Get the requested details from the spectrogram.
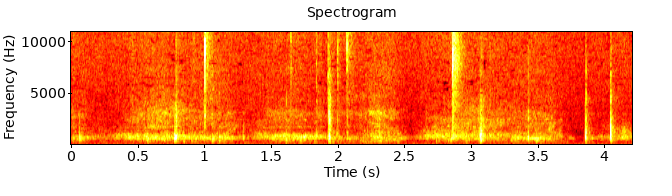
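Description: Long dark nails tap the top of a closed Earl Grey tea box of thin printed cardboard, about 20 cm long and likely full of tea bags, resting on a wooden table. Nine short, dry taps with quick bright clicks stand out over a soft, steady papery rustle and low hum, each dying away almost instantly.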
